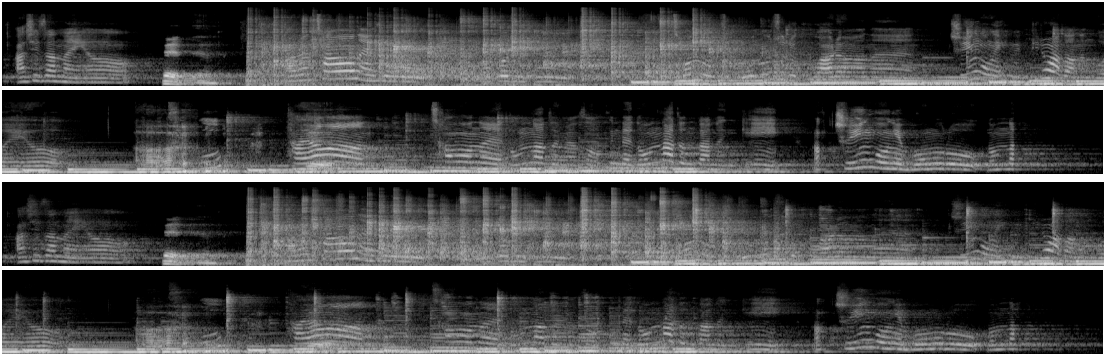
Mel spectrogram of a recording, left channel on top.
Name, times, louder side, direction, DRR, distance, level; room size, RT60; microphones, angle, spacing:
voice 1, 0.1-1.3 2.8-4.4 4.8-5.8 6.4-9.2 9.5-11.7 12.4-13.2 13.9-14.7 15.3-18.8 19.1-21.1, left 3 dB, 55° left, 9 dB, 1.2 m, -26 dB
voice 2, 1.6-2.2 12.3-13.6 14.0-14.4, left 3 dB, 70° left, 12 dB, 1.0 m, -21 dB
sound 1, 2.4-7.8, right 2 dB, 10° right, 5.1 m, -21 dB
sound 2, 6.3-18.0, right 1 dB, 45° right, 1.6 m, -18 dB
26.0 x 21.5 x 7.5 m, 3.0 s
head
